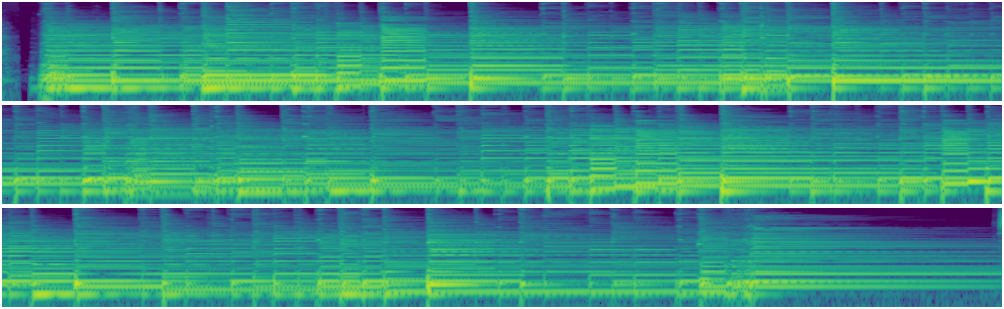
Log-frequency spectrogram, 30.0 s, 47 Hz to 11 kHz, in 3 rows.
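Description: Martin acoustic guitar playing a short passage built around the Dadd9add11 chord (an open C shape moved up two frets), with the dissonant semitone between F sharp and G in the voicing. The last chord rings out and fades over the final few seconds.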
